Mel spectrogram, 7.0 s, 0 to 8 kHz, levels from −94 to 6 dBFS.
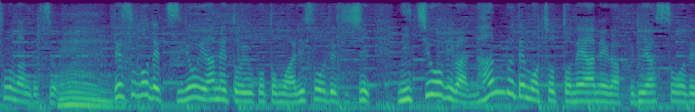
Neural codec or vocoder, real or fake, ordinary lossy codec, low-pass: none; real; none; 7.2 kHz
